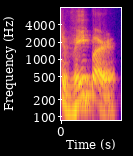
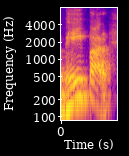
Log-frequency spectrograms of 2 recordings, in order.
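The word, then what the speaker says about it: vapour: তারপরের প্রশ্ন 12 নাম্বার প্রশ্ন ওয়াটার চেঞ্জেস ড্যাশ ভেপার এটার উচ্চারণটা খুব সুন্দর ভেপার আমরা বলি অনেকে ভেপুর আপনি উচ্চারণ বানানটা মুখস্ত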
